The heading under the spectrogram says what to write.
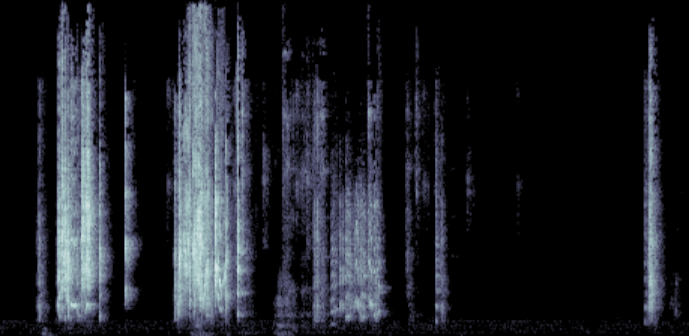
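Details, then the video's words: Pet budgerigars said to be happy, indoors, giving a few loud harsh chirp bursts and a softer scratchy phrase, followed by near silence and one last squeak. "happy budgie sounds"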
